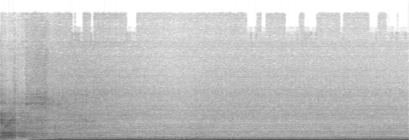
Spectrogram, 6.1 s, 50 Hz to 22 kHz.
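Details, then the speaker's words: 1996 Ford Ranger 2.3 after fuel pump replacement, first start: catches after a short crank, then idle sags and climbs instead of holding steady; uneven hunting idle, owner suspects idle relearning. "the old two three don't sound the happiest right now but hey what do you do hopefully it's just kind of relearning Idol which I assume it is because of the dips and Rises like right there and then it'll dip back down that's fairly common"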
